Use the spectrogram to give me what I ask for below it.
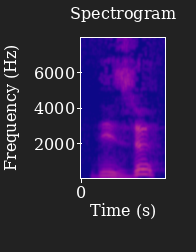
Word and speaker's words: œufs: Si on prend par exemple le nom œuf, un œuf, au pluriel, on dit des œufs. On ne prononce pas le F.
